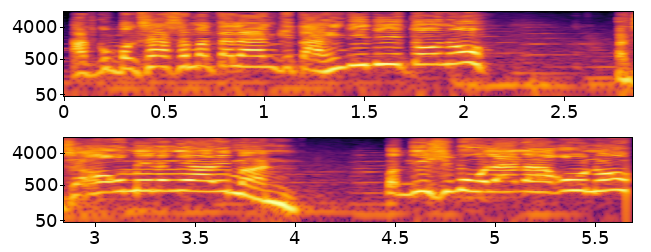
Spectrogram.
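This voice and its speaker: A cheeky young Filipino man in a radio love drama. His voice sits very high and swings widely, with a bright, forceful edge. He plays it as a smitten buddy and mama's boy. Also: animated, fast, faint music behind, heavily acted. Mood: startled, defensive.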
